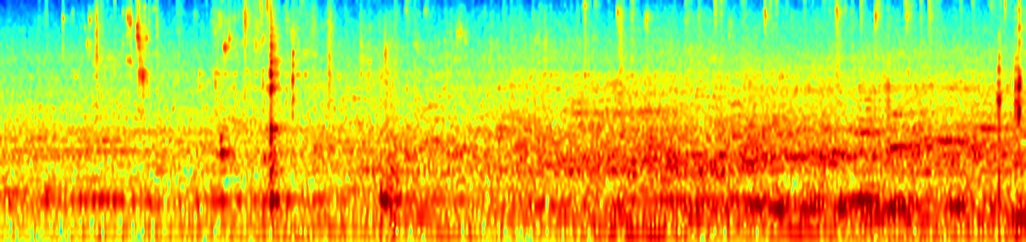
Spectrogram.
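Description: Thin stream from a bathroom tap running into a sink, splashing on a wet cat's fur and the basin, with scattered drips and small splashes. The running water grows gradually louder over the second half.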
